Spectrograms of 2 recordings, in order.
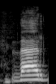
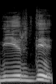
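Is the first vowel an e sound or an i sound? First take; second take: e sound; i sound. First: The first vowel is an e sound. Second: The first vowel is an i sound. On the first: This is the standard form. "bu kapalı E'yi bazı yöreler ... verdi yerine virdi" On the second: This is the regional dialect form. "verdi yerine virdi"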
